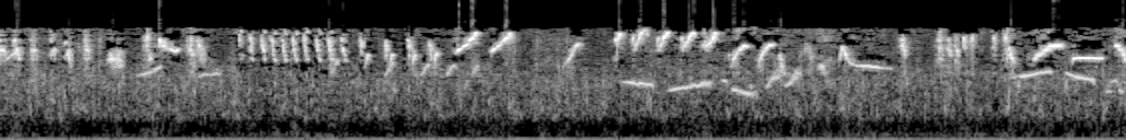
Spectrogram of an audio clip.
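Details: Vigorously singing white-rumped shama, a master song for therapy training: dense, rich song that opens with rapid high repeated chirps and a fast even trill, then shifts to lower fluid whistled slurs mixed with bright high notes.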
